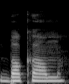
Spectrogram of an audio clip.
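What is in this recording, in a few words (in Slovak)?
"bokom", Slovak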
